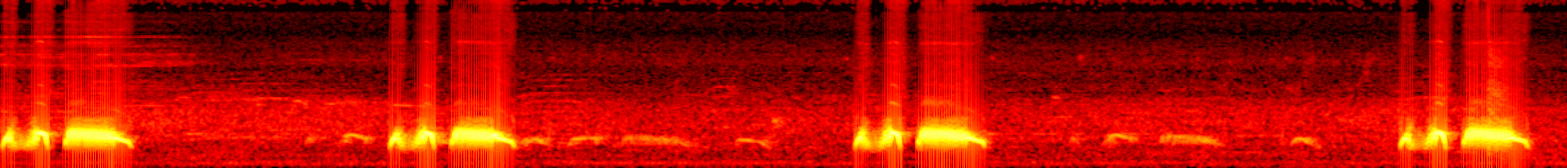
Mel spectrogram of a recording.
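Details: Spotted dove lure call meant to provoke another dove, a strong phrase of two short notes and a long drawn-out falling coo repeated about every three and a half seconds, faint soft coos in the gaps.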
